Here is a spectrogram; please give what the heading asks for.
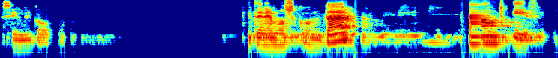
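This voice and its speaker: Male instructor, mid-pitched, explains each step as he works, on a slightly dull, lo-fi recording. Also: sing-song, slow pace, over music. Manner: talks through steps while working on screen. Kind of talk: recorded spreadsheet class. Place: recorded online class.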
